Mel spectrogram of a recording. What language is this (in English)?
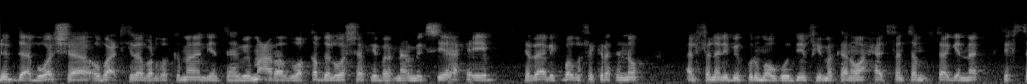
Arabic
